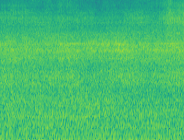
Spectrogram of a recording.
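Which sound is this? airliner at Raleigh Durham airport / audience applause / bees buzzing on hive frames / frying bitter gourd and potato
airliner at Raleigh Durham airport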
